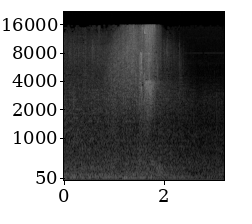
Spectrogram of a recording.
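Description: A soft electronic whoosh sounds as a menu opens.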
